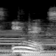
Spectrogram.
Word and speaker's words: Enix: You pronounce it like square without the Oh, and Phoenix without the F. Uh, Phoenix. Enix.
